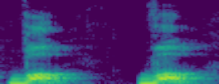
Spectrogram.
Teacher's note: ऊपर वाले दांत नीचे वाले होठ से स्पर्श करते हैं, तब उच्चारण होता है व का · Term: दंतोष्ठम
